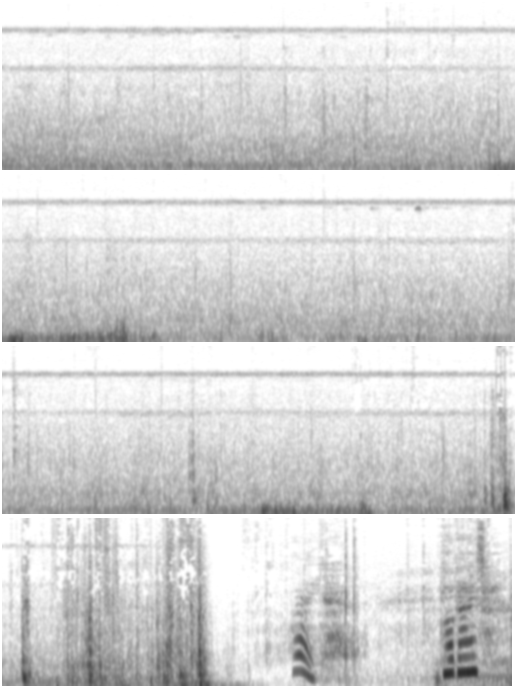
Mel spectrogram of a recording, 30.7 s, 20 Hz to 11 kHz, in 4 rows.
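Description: Footsteps and handling rustle while walking outdoors at night, under a steady high-pitched two-tone drone. About 23 s in comes a run of loud clunks and knocks as a vehicle door is opened, someone climbs in and the door is shut, after which it goes much quieter.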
